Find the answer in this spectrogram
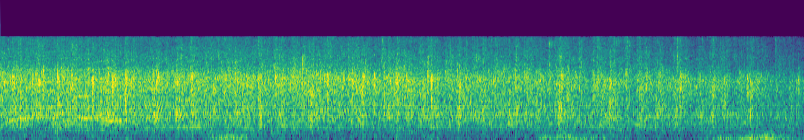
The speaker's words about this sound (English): Komm, lass uns hier mal einen Applaus geben. Come on, dafür. Let's give a great cheer to Jesus.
